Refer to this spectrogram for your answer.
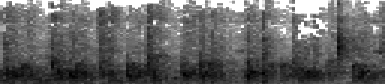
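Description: A crowd applauds a costumed participant dressed as a pilot, many hands clapping in a dense, continuous patter that swells and dips slightly over two seconds, fairly loud and without any voices over it.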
